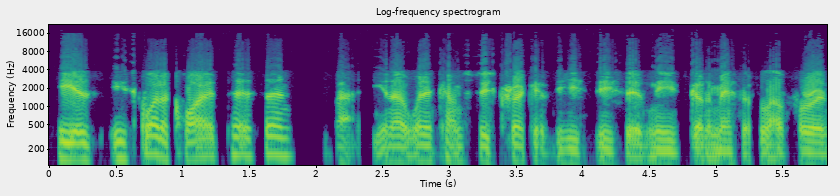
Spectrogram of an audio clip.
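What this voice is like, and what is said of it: Slight South African accent. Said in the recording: “am I detecting a slight accent? ... I was born in South Africa ... we moved to New Zealand ... sort of trying to be a Kiwi now”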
